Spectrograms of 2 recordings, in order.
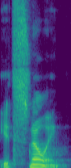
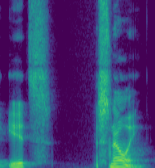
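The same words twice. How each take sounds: First: The two s sounds merge into one link. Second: The two words are said separately, unlinked. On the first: "It's more common to link the words and say" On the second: "you can separate the words and say"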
